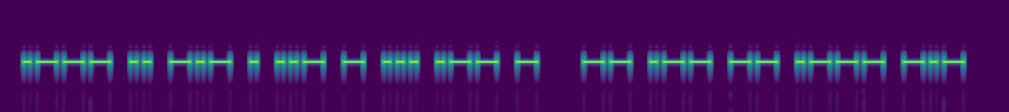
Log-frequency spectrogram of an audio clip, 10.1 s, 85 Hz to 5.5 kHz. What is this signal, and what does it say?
Morse code, heard as a keyed tone, about 18 wpm, 550 Hz. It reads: JIKEUTSWT MWMJK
